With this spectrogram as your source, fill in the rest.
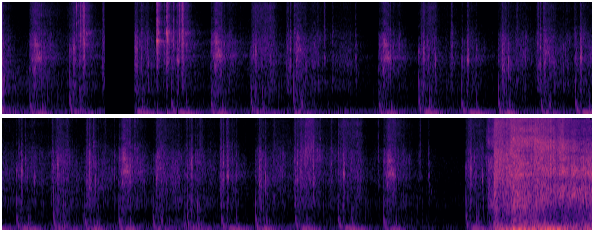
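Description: Footsteps thud steadily in a game.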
